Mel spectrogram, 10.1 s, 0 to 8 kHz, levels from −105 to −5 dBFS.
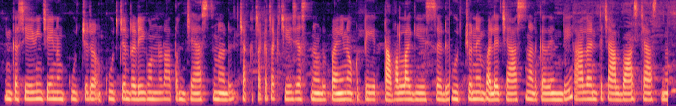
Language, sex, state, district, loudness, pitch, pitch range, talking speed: Telugu, female, Andhra Pradesh, Chittoor, -19 LUFS, 195 Hz, 185-200 Hz, 155 wpm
